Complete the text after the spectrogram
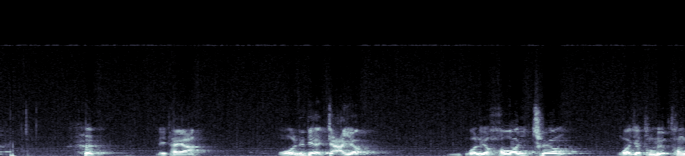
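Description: A man speaks menacingly, close by.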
